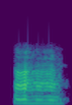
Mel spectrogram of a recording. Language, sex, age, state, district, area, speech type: Kannada, male, 30-45, Karnataka, Udupi, rural, conversation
